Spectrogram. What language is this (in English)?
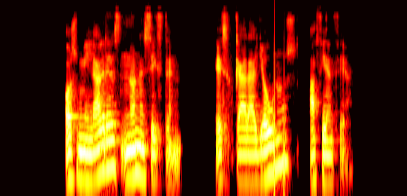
Galician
